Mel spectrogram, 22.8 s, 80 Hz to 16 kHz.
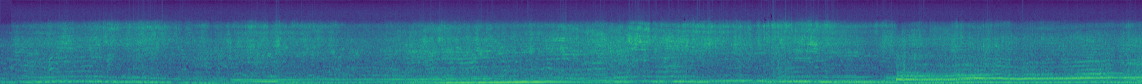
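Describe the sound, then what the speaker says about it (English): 1960s open-wheel racing cars at Warwick Farm, 1965, scream past the circuit with high, whining engines rising and shifting pitch as they pass, loud and continuous throughout. "Jim Clark is now demonstrating to the crowd the mastery he commands over the racing car"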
